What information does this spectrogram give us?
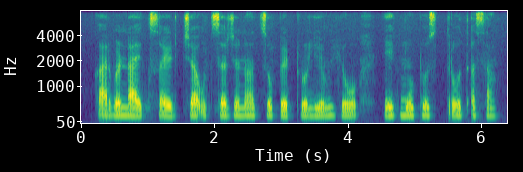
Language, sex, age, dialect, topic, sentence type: Marathi, female, 31-35, Southern Konkan, agriculture, statement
